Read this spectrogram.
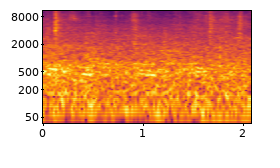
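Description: Typewriter keys clack sharply.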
